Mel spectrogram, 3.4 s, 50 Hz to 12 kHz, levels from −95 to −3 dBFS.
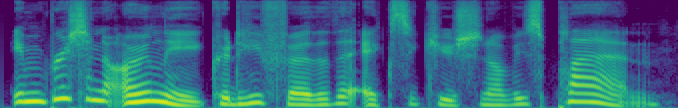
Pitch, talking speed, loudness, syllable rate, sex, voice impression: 210 Hz, 195 wpm, -18 LUFS, 5.3 syllables/s, female, feminine, adult-like, slightly relaxed, powerful, slightly soft, slightly clear, raspy, intellectual, calm, slightly reassuring, elegant, lively, slightly sharp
